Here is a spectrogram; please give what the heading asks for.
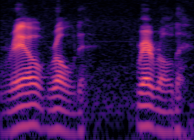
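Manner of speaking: "Railroad" blurred towards "rare-rode"; struggled pronunciation. Shown as a demonstration. Streamer retrying a hard word, struggling. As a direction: attempt "Railroad" twice, losing the l. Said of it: "I struggle to say that word".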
